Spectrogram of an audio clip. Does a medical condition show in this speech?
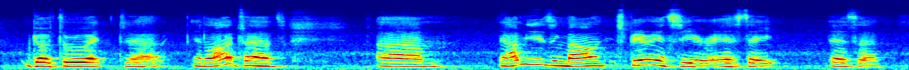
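Yes: cerebral palsy.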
